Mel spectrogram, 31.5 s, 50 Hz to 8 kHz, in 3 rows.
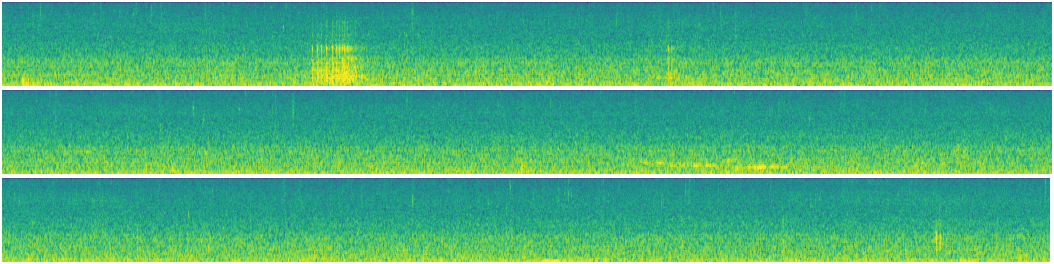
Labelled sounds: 3.2	3.5	croaking sound likely from a nearby submerged object, 1.3 to 1.6 kHz

